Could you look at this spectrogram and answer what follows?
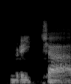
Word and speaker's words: merica: Merica. Looks like America, missing its first letter. Dia, he, she. Suka likes merica. And this is a three-syllable. Merica.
